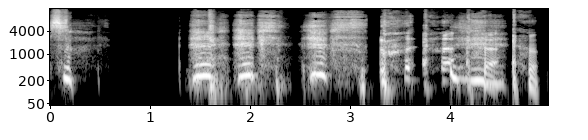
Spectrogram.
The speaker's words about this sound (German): Bruder, mich hat wieder erwischt. Du hörst mich husten.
